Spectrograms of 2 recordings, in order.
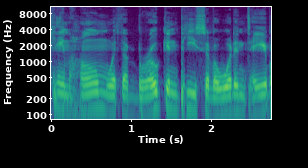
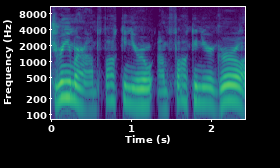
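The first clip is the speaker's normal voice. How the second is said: whispered, much quieter delivery; 6 semitones higher, 3 dB quieter than usual. Retelling what a man used to say to a woman, whispered. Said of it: "I like how he whispers it".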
